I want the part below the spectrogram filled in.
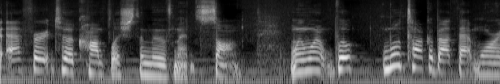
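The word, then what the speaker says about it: sōng: There's a term for that, which is called song. Like a song, it's spelled S-O-N-G, and it means really just enough effort to accomplish the movement.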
